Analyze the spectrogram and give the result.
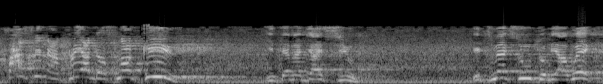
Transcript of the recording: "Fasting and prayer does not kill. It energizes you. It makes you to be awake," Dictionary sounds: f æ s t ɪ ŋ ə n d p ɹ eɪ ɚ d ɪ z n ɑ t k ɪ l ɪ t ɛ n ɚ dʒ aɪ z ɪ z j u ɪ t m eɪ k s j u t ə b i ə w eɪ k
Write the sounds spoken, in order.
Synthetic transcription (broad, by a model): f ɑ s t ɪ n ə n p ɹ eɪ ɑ d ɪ s n ɑ t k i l ɪ t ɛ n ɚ dʒ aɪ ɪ s j u ɪ t m eɪ k s j u t ə b i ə w eɪ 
